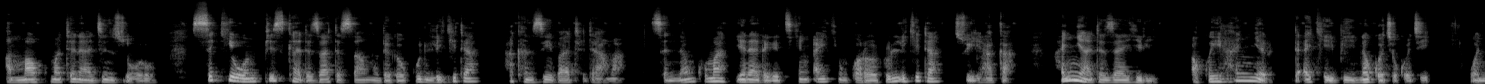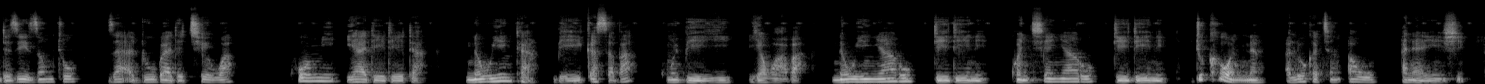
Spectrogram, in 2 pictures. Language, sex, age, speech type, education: Hausa, male, 15-29, spontaneous, secondary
